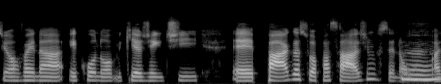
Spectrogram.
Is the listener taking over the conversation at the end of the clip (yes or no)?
no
